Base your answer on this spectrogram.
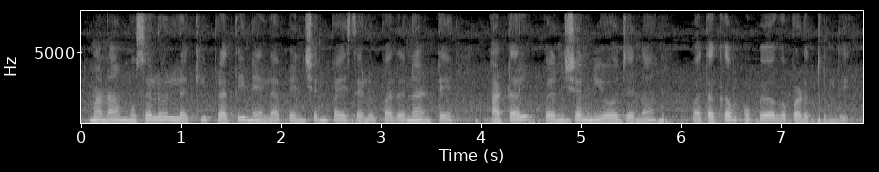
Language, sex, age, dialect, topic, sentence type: Telugu, female, 25-30, Telangana, banking, statement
